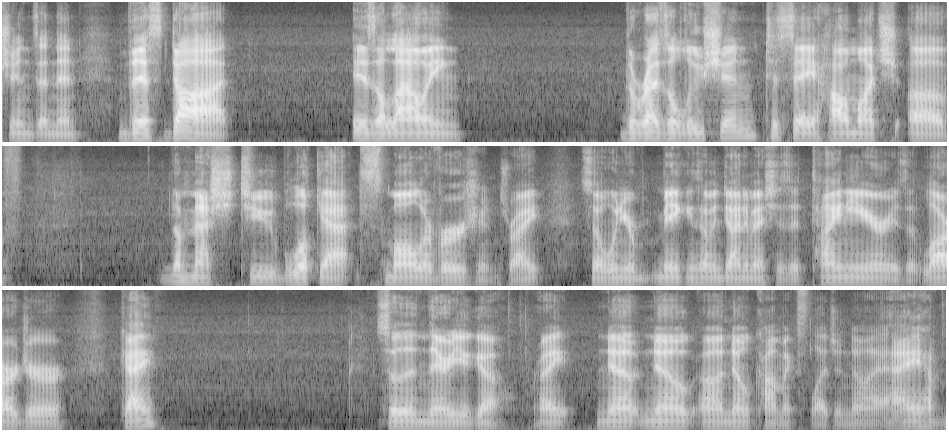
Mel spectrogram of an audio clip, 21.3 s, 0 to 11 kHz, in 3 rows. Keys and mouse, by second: 17.6 right click, 18.0-21.2 shift+drag.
